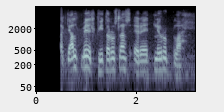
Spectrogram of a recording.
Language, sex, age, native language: Icelandic, male, 40-49, Icelandic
